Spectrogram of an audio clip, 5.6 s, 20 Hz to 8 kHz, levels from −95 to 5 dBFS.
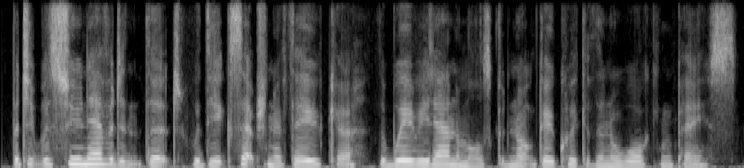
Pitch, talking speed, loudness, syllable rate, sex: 210 Hz, 235 wpm, -18 LUFS, 6.2 syllables/s, female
